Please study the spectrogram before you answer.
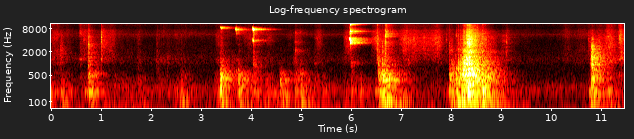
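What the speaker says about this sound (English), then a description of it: "we're going to remove this clamp right here to lower the window now that that arm is out for the lock" Window clamp being worked loose inside a Grand Wagoneer door panel: scattered clunks, thuds and a few scraping metallic clicks at irregular intervals, with one louder rattling scrape near the end, close and without talk.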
